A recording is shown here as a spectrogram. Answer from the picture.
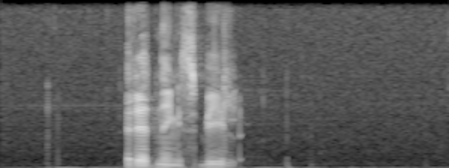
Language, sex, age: Norwegian, male, 33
